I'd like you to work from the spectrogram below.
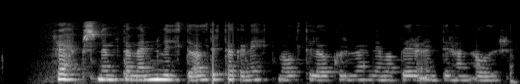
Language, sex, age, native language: Icelandic, female, 40-49, Icelandic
